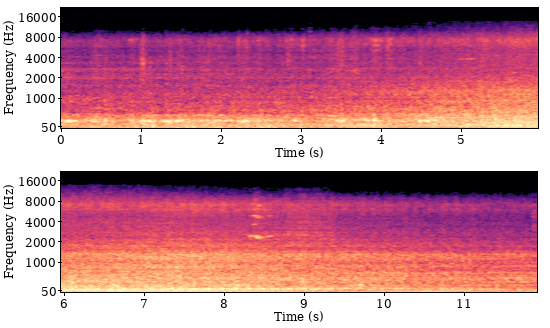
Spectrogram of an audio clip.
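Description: Diesel locomotive and its passenger coaches of an arriving local train rolling slowly past on the adjacent track at close range. The locomotive's low engine drone builds and is loudest about six to eight seconds in as it passes, then the coaches' wheels rumble by and the sound eases.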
